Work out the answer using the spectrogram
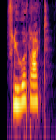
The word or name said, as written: flyverdragt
